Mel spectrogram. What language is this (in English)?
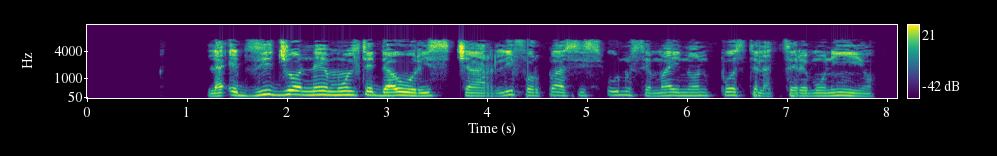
Esperanto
